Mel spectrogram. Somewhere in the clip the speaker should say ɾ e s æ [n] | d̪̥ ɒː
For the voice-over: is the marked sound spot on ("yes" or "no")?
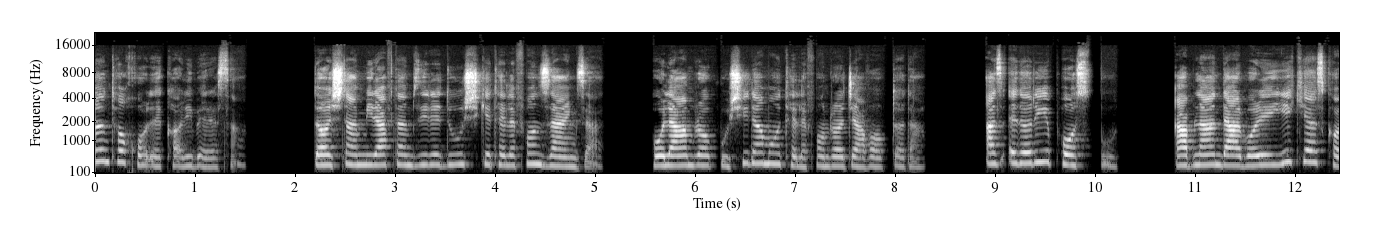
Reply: no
